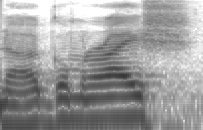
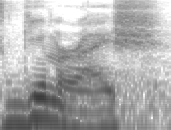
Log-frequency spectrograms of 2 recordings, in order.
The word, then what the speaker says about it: Guimarães: hang out in in gum I got to work on my pronunciation I keep saying G it's gimmer I just found that out yesterday um but gimmer it's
